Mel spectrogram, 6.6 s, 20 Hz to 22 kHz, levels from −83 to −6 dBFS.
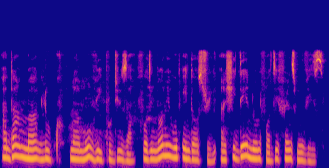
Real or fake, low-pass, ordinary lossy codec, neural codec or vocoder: real; 7.2 kHz; none; none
